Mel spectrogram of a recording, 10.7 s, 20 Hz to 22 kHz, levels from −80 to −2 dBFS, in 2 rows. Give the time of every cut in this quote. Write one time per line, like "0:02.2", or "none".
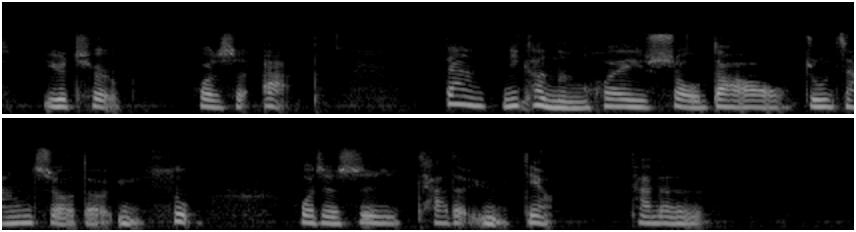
0:03.1
0:05.0

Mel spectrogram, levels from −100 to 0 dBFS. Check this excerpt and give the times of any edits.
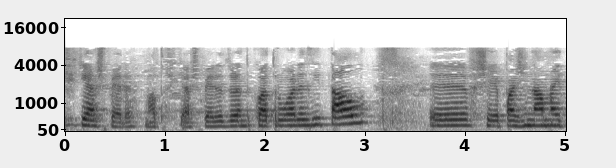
none

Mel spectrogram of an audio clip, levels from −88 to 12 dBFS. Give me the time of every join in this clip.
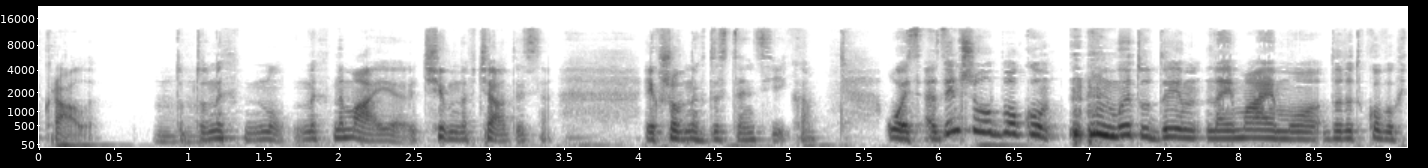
none

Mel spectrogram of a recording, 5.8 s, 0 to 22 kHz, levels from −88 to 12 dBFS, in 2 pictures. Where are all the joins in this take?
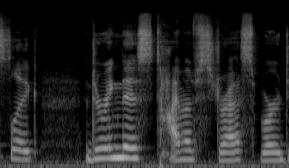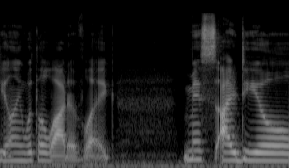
none

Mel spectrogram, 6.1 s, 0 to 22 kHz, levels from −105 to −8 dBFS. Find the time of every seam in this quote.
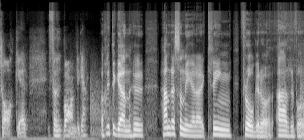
0:01.3
0:02.1
0:03.1
0:04.7

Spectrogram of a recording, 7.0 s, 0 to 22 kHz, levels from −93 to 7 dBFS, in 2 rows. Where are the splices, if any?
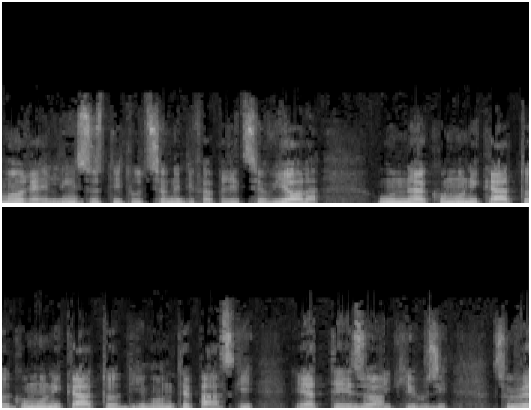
0:03.6
0:06.0

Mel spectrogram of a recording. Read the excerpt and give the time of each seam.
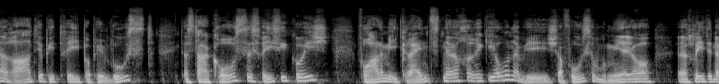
none

